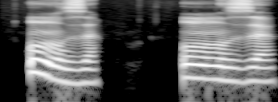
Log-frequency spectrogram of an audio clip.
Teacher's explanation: Encore un son nasal. On, comme own en anglais, mais par le nez.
